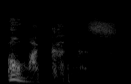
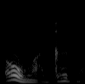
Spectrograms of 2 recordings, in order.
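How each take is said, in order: First: Whispered "Oh, my goodness" in awe; awed whisper. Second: Said in the usual way. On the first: Real, not acted. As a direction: breathe "Oh, my goodness" as if overwhelmed. Repeated exclamation, whispered.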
